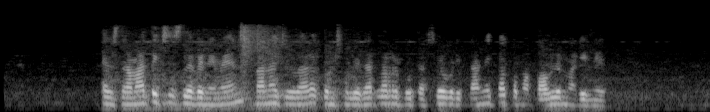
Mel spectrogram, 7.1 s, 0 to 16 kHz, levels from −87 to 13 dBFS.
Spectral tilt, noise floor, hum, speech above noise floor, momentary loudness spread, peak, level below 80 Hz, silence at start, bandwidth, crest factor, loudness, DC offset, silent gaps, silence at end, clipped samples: -7 dB/octave; -62 dBFS; none; 42 dB; 8 LU; -2 dBFS; -54 dBFS; 1 s; 7.6 kHz; 18 dB; -21 LUFS; under 0.1%; none; 1.05 s; under 0.1%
